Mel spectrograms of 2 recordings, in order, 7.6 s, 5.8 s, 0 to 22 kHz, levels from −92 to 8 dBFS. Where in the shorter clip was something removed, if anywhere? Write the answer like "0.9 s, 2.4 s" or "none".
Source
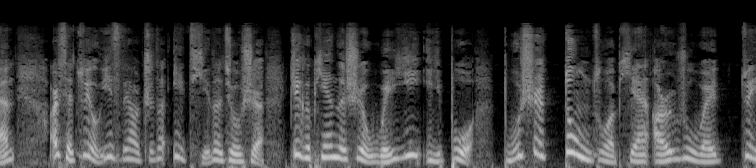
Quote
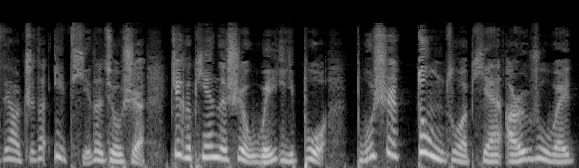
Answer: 2.7 s

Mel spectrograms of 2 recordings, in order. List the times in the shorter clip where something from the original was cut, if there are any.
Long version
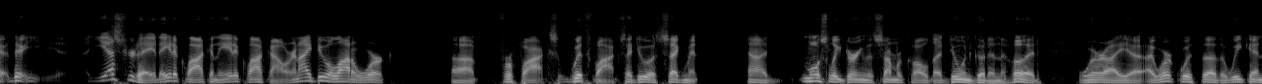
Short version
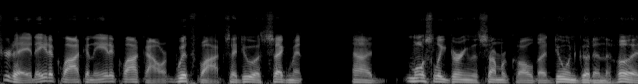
1.7 s

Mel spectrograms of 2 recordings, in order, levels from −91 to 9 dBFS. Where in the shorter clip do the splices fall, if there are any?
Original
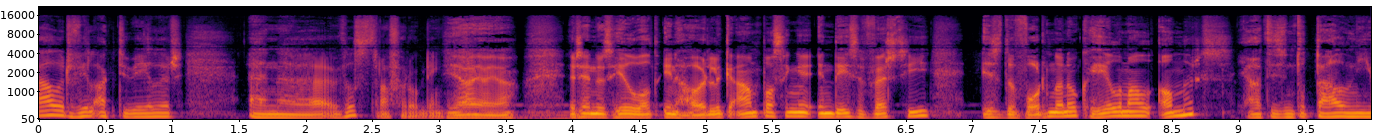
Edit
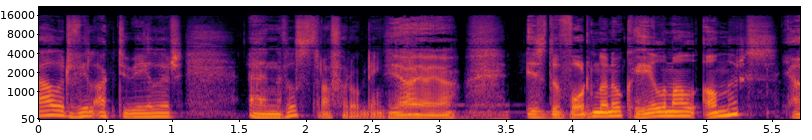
1.8 s, 3.5 s

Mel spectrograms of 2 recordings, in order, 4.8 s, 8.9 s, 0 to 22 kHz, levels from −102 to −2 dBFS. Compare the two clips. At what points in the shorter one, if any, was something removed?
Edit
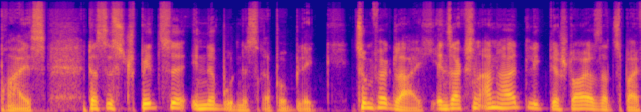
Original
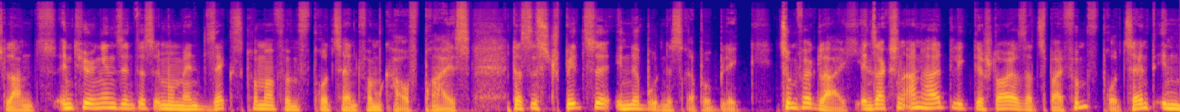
none

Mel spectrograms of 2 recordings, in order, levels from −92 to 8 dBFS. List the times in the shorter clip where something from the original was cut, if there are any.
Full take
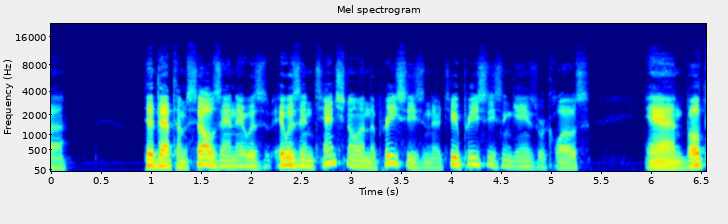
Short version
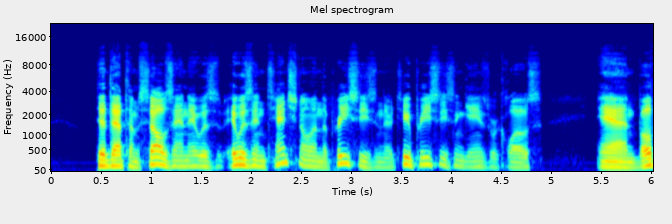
none

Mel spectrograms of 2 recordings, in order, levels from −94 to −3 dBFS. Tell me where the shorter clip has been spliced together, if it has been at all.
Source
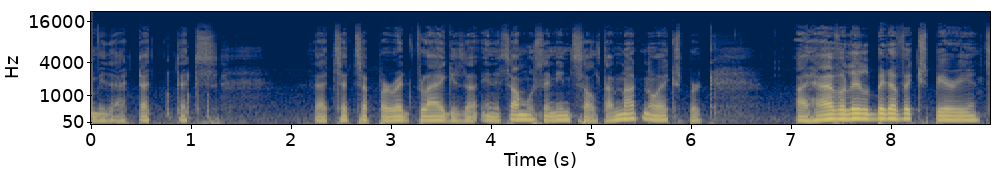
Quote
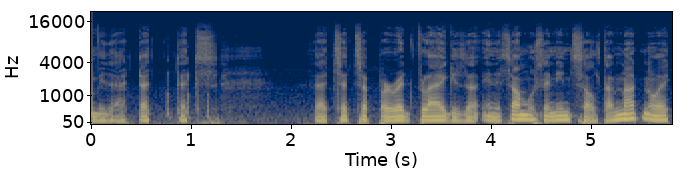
none

